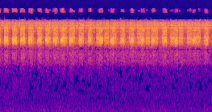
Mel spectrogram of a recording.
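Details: Summer cicada chorus in Provence, in the south of France. A shrill, metallic buzz beats in quick, even throbs, about four or five per second, over a quiet background.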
